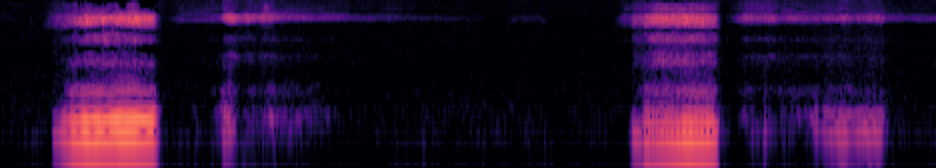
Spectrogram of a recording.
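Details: Dog sleeping comfortably on a bed, snoring and farting: two loud, low, rattling snores on the in-breath, each followed by a softer, noisy out-breath.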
